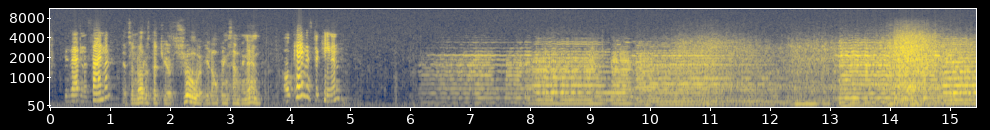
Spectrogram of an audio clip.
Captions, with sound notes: - Is that an assignment? - It's a notice that you're through if you don't bring something in. - Okay, Mr. Keenan. (solemn music) (engine rumbling)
